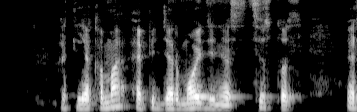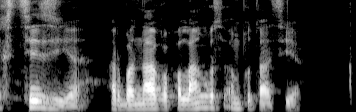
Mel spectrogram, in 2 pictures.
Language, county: Lithuanian, Kaunas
